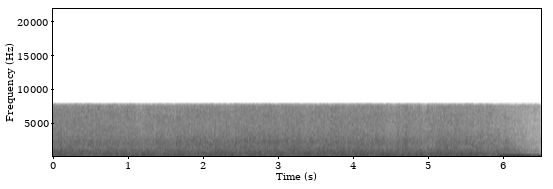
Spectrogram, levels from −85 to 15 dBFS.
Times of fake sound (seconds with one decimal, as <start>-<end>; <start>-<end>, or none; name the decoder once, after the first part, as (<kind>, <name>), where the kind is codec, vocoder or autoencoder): 5.6-6.5 (vocoder, Vocos)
